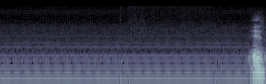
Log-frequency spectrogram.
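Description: Steady electrical mains hum, a low buzz with a stack of even overtones, in the sound system's pickup. Speech starts again right at the end.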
